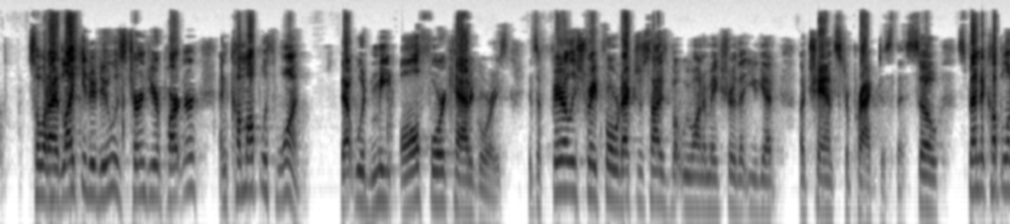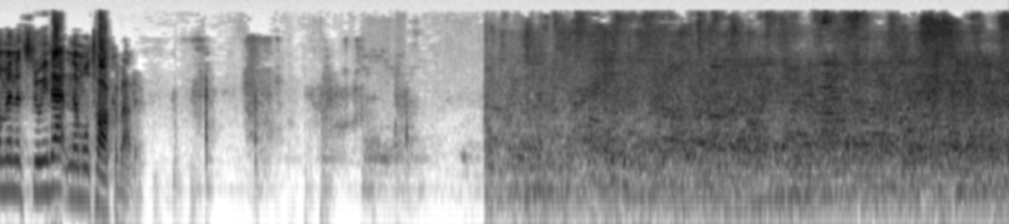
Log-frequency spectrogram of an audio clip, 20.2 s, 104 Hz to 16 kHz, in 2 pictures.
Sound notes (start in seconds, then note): 14.9 class Chatter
